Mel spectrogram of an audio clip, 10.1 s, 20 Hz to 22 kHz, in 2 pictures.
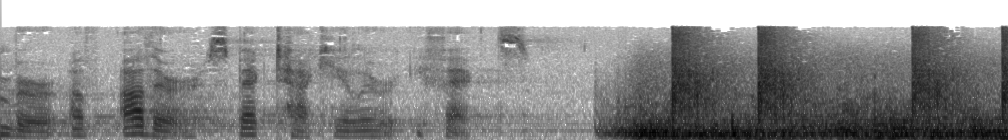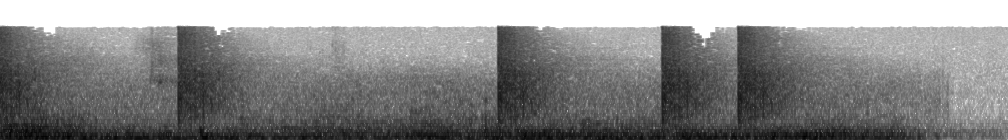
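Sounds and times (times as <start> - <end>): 
speech: 0.0 - 4.4
steady crackling rumbling hiss of a Chinese squib firework: 0.0 - 10.0
Chinese squib firework cracking: 3.0 - 9.8.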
